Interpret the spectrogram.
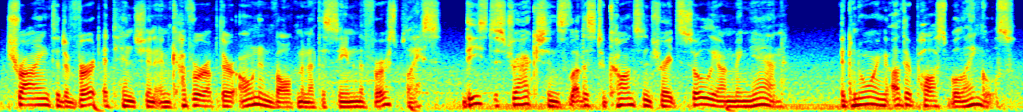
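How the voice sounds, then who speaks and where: A man's voice: medium pitch, fairly quick, noisy background, natural voice. A man playing a composed, analytical investigator. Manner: calm, explanatory recap. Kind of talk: video game voice acting.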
